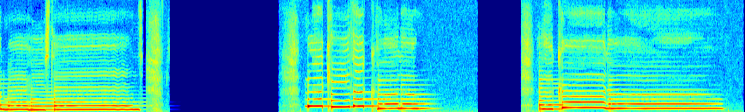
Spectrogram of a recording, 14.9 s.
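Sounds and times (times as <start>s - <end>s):
alto voice singing a folk song: 0.0s - 3.1s, 6.1s - 8.8s, 10.8s - 14.6s.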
